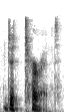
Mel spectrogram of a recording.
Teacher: Now, the T in deterrent, it also comes between two vowels, but we are not going to say this with a flap T, and this is because the T comes at the beginning of a stressed syllable. So when the T comes at the beginning of a stressed syllable, then you're going to say it as a true T and not a flap T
